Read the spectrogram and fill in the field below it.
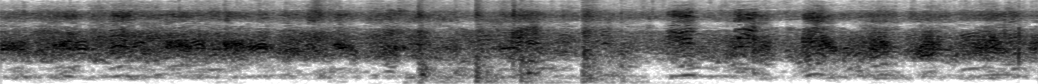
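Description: Many ducks and geese at a poultry market where birds are being loaded, filling the air with an unbroken din of close quacks and honks, plus a few brief thumps of handling midway.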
